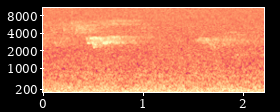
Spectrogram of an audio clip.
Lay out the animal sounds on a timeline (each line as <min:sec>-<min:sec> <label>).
0:00.0-0:01.1 Black-throated Blue Warbler (Setophaga caerulescens)
0:00.0-0:02.2 Red-eyed Vireo (Vireo olivaceus)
